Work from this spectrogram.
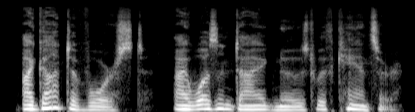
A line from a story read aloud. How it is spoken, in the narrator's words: I replied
